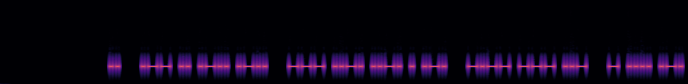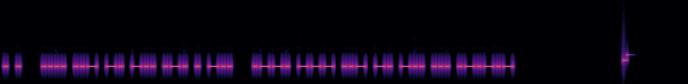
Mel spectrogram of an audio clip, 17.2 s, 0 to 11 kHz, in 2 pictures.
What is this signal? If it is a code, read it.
Morse code, heard as a keyed tone, about 31 wpm, 700 Hz. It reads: I WILL OFFER YOU THREE HUNDRED POUNDS.
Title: Sentences from Top 1000 Words - Review Part 4 - 30wpm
